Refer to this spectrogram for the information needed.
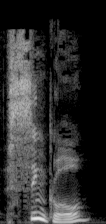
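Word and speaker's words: CNCO: And we start off with our first track of hot new tracks from a surprising number of places on the planet, with Cinco, pretty much all from the States. Today, they were four of them. Cinco is Spanish for five. They're spelt without the I, so it's C-N-C-O.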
